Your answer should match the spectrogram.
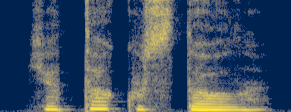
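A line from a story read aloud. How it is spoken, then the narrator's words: Whispered. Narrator (Russian): прошептала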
